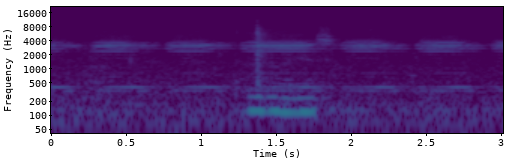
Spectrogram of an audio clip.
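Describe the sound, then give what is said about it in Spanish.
A faint alarm keeps sounding, a steady high-pitched electronic tone with a lower hum beneath it that carries on without pause. “Yo siento que esto está terriblemente sonando a que no va a parar. Pero si apago la alarma,”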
